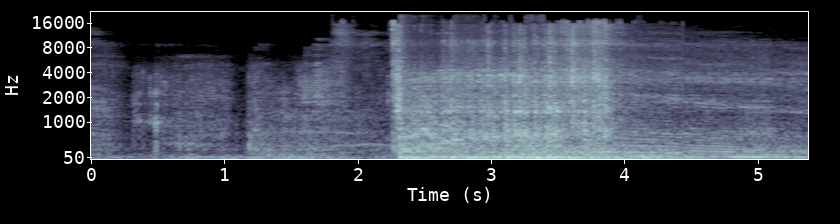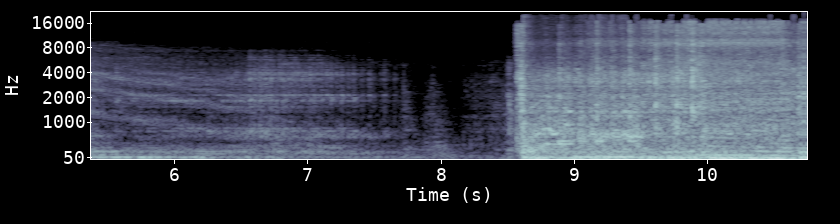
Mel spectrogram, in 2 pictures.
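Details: 1969 Chevy Van six-cylinder, off the road 35 years: starter grinds, engine catches into a steady low idle, then catches again cleanly; sounds healthy, though it isn't pulling fuel and owner suspects the fuel pump.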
